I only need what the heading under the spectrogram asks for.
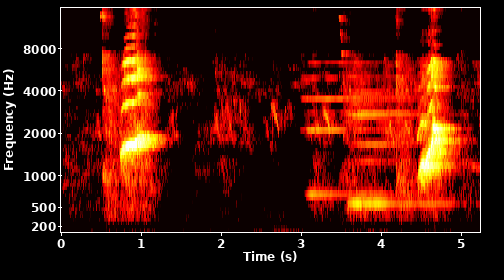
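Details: A male pet Alexandrine parakeet in a cage, active and playful, gives two loud, harsh, rasping squawks about four seconds apart, with faint steady whistled tones between them.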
